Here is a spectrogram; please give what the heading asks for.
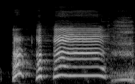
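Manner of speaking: shrieking high burst of laughter; helpless squeal of a laugh. Real, not acted. Streamer cracking up at his crafting fail, squealing laugh.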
